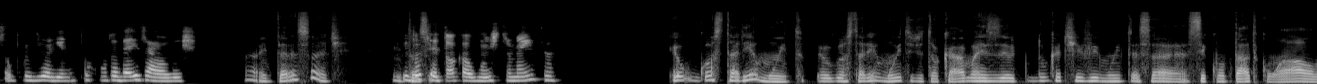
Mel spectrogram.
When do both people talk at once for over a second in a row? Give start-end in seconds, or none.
none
